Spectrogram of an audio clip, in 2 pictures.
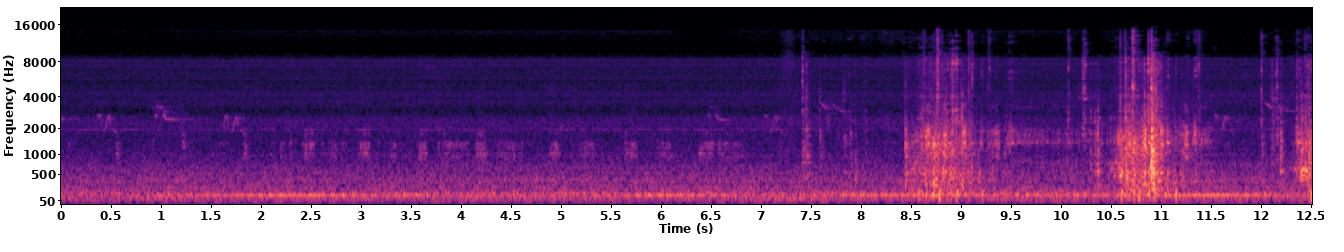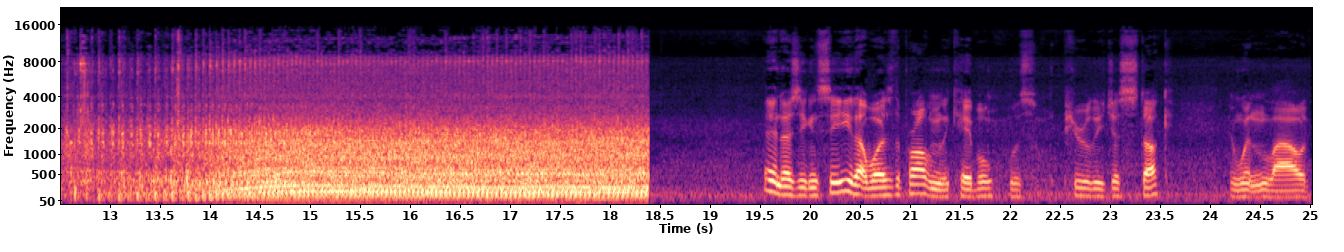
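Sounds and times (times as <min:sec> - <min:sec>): lawn mower engine starting and running: 0:07.4 - 0:18.5.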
